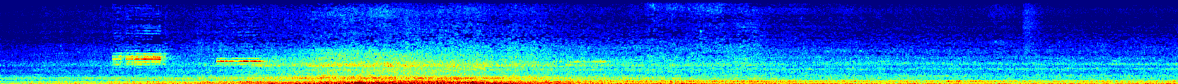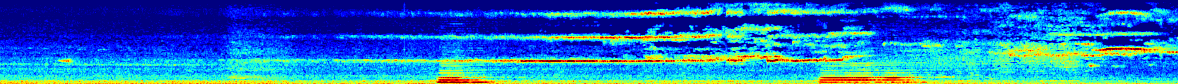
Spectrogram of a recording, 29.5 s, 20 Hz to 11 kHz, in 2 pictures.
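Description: A WAG-7 electric locomotive and its passenger coaches roll past, with a steady rumble of wheels on track that is loudest about five seconds in as the locomotive goes by. In the second half a high-pitched brake squeal comes in as the train slows to stop. The locomotive's horn sounds twice, a short blast about two-thirds through and a longer one a few seconds later.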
